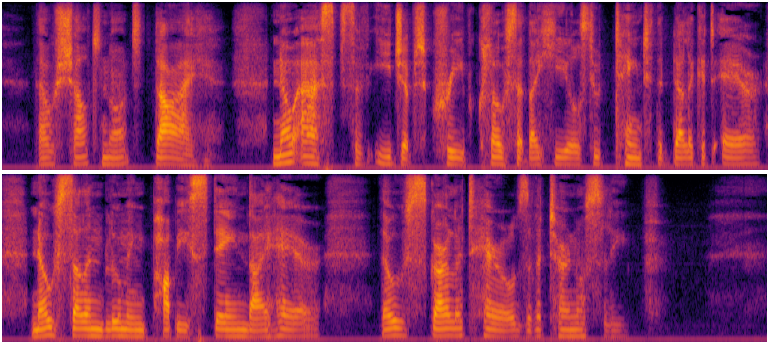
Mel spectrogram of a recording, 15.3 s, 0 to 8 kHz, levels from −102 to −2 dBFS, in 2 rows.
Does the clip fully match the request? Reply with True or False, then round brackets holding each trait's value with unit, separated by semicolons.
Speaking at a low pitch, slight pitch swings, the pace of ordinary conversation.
False (115 Hz; 1.4 semitones; 120 wpm)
